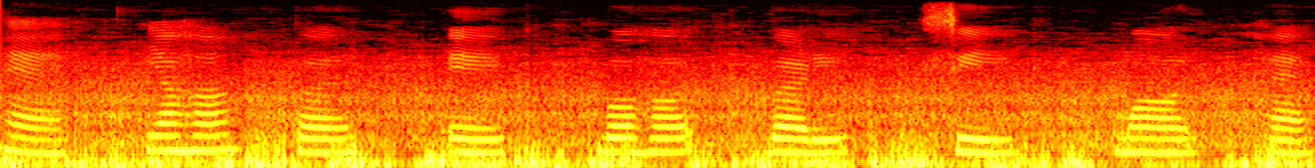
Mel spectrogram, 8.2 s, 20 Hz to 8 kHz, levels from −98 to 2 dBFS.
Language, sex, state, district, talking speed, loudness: Hindi, male, Chandigarh, Chandigarh, 65 wpm, -16 LUFS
